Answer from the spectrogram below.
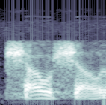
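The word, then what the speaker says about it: Llao Llao: There's this magnificent resort called Shao Shao. It's spelled LLAO-LLAO. How you get Shao Shao out of that is anybody's guess, but that's what it's called down there.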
